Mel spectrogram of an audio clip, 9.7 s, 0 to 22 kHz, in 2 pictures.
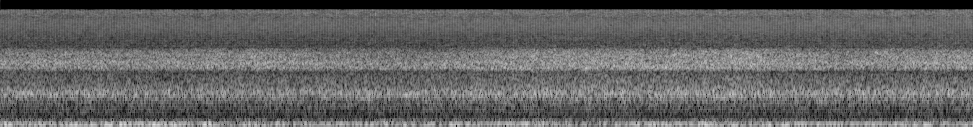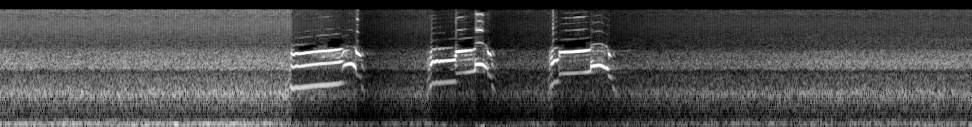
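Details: Wild bald eagles at the West End nest, 9 September 2023, mid-morning: after steady background noise, three short bursts of high, shrill chittering notes follow in quick succession.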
